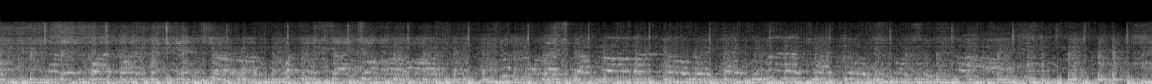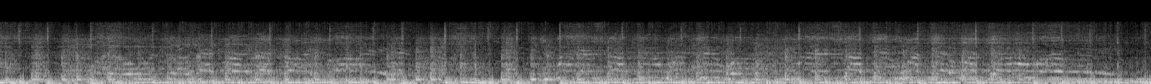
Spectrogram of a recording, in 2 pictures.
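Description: Gain pumping runs through the whole clip. The level ducks under each loud sound by around 5 dB. Loud and soft passages sit squashed together. The likely cause is input gain set far too high, with a fast limiter clamping down. Nothing is heard above 8 kHz, as expected from call microphone processing.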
